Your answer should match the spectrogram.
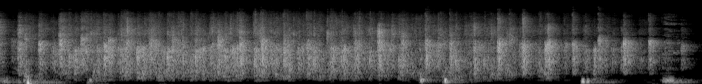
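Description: Audience applause greets three authors at the start of an evening book discussion: dense, steady clapping with a few heavier low thumps, holding for about seven seconds before thinning out at the end.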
